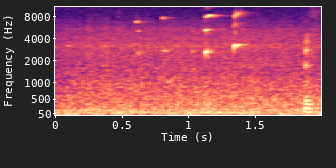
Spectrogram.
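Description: A marker squeaking in several short, high strokes on a glass lightboard as a word is written, over steady low background noise.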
